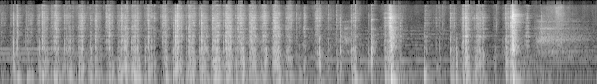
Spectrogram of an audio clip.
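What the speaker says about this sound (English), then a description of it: "The scoring from the file should help." A metal file rasping across a rock to score it, a fast rhythmic run of gritty scraping strokes, close and fairly loud, with a few sharper harder strokes near the end and no talk.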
